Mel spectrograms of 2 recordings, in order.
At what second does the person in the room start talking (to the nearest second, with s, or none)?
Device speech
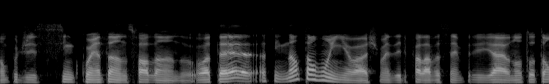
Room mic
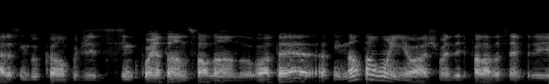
none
